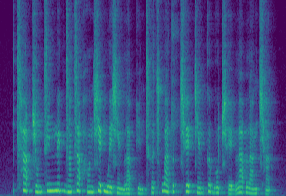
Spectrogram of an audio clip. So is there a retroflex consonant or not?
no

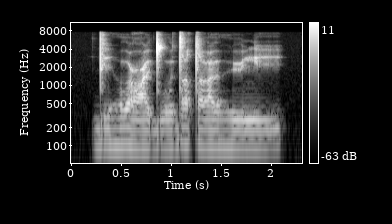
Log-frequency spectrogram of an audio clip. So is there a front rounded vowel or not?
yes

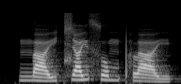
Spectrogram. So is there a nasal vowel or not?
no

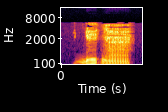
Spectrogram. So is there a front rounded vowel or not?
no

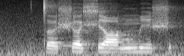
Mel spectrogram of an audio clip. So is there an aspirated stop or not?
no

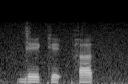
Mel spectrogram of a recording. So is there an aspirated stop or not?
yes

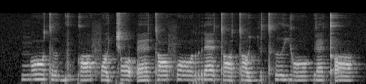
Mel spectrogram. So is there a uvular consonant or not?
no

